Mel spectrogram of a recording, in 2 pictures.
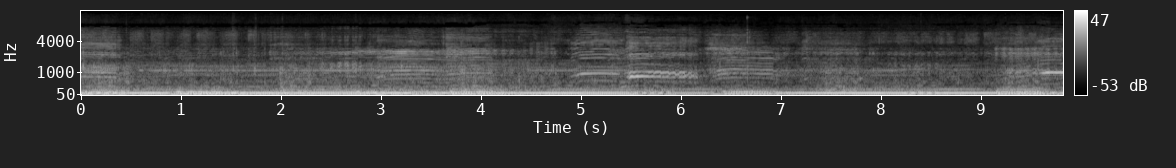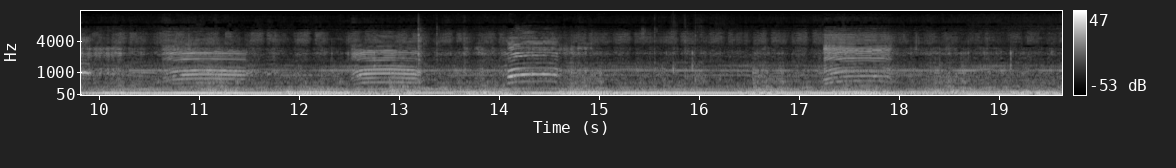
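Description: Music: a low droning bass line that shifts pitch every few seconds, with repeated wavering sheep bleats laid over it, one every second or two.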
